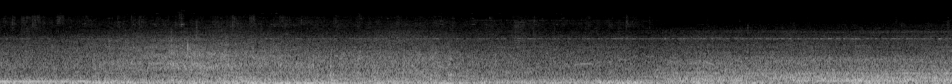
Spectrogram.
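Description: City street ambience beside a busy road: a steady rumble of traffic, with a faint thin high tone held throughout.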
